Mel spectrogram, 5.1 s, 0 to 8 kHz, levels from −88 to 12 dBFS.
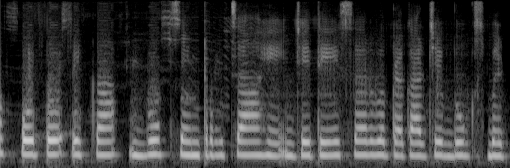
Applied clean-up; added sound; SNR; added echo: neural separator model SepFormer DNS4.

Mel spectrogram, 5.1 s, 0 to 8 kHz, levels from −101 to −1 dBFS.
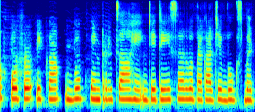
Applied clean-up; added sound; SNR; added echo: neural mask model DeepFilterNet 3.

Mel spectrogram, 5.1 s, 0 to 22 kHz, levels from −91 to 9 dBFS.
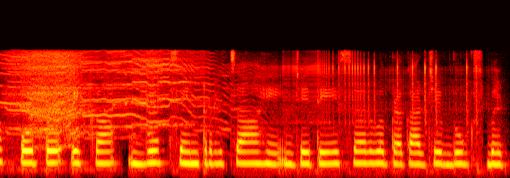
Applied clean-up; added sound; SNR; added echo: none; Squeak; 11 dB; none.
